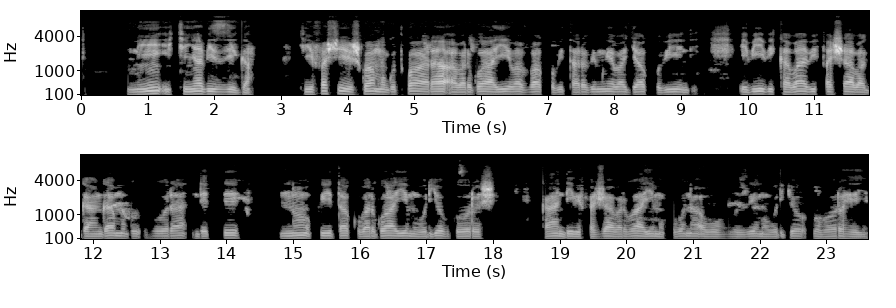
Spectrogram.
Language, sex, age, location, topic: Kinyarwanda, female, 18-24, Nyagatare, health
